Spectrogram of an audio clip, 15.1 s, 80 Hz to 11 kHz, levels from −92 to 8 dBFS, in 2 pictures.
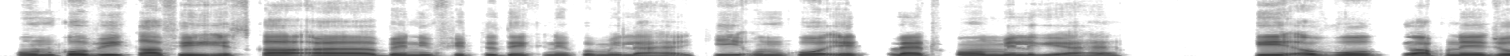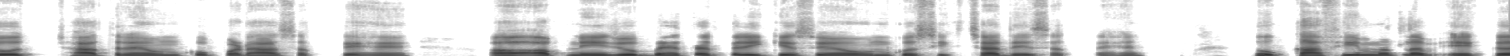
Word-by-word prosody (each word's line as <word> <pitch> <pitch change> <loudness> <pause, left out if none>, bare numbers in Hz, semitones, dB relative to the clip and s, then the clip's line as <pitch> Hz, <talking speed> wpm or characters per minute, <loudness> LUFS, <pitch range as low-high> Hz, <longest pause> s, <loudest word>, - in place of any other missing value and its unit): उनको 190 +1 +4
भी 185 +1 +4
काफ़ी 155 -1 +2
इसका 145 +1 +2
अ, 120 -3 +3
बेनिफिट 125 +3 -2
देखने 115 +1 -3
को 110 -1 -6
मिला 100 -2 -3
है, 190 - -7
कि 190 -1 -5
उनको 165 0 0
एक 150 -1 -1
प्लेटफॉर्म 135 +2 +1
मिल 120 -4 +1
गया 105 0 -2
है 140 - -5 0.7
कि 170 0 +5
अ, - - -1
वो 155 +1 +2 0.2
अपने 145 +2 +2
जो 145 +1 +4
छात्र 125 -3 -2
हैं 130 - +1
उनको 125 -1 -3
पढ़ा 115 0 0
सकते 115 -2 -6
हैं 110 0 -5 0.4
अ, - - +2 0.2
अपनी 145 +1 +1
जो 135 +1 +3
बेहतर 120 +2 0
तरीके 130 0 0
से 125 0 -1
उनको 120 -1 -1
शिक्षा 120 +4 -1
दे 115 -4 -2
सकते 105 +1 -12
हैं। 140 +9 -8 0.6
तो 215 - +4
काफ़ी 170 +2 +2
मतलब 170 -2 +1
एक 155 -1 0
135 Hz, 170 wpm, -24 LUFS, 120-155 Hz, 0.7 s, कि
